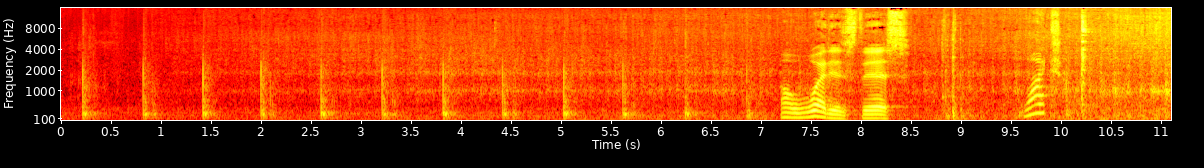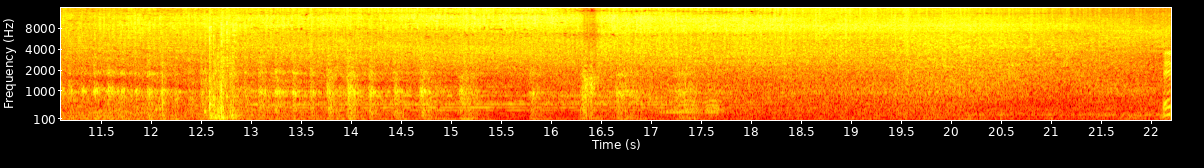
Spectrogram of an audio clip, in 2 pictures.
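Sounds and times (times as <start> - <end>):
steam train hissing: 1.2 - 22.1
speech: 7.2 - 8.6, 9.6 - 10.2
sharp bursts of steam: 9.4 - 22.1
steam train clanks: 10.1 - 17.0.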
